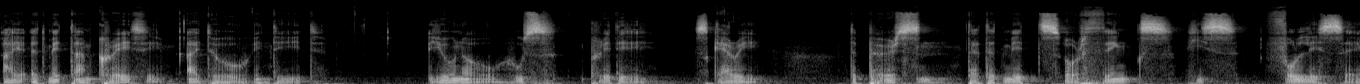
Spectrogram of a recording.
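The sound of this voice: Whispering very slowly, a man leaves long, frequent pauses.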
